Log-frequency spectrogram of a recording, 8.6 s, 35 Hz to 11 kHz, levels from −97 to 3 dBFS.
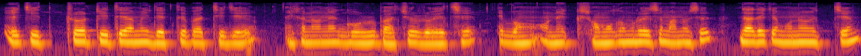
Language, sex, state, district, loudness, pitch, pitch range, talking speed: Bengali, male, West Bengal, Purulia, -19 LUFS, 150 Hz, 140-155 Hz, 145 wpm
